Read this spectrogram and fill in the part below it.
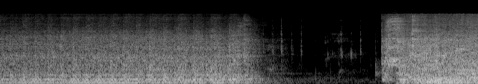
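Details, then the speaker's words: Yamaha YZF 600R running on 40% alcohol whisky after petrol was drained from the tank and carbs, about 10 more minutes in: the engine sags almost to silence and only catches and roars back when the throttle is blipped. Stalls unless throttle held. "It's running now only with the acceleration when I put the gas, you know, otherwise it dies."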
